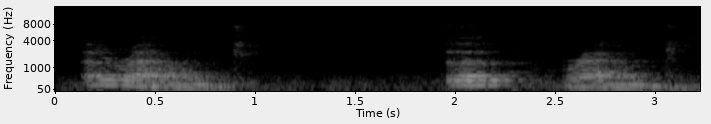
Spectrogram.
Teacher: one of the syllables is going to be stronger than the other. The round is stronger than the first part. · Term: word stress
